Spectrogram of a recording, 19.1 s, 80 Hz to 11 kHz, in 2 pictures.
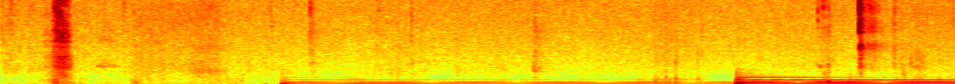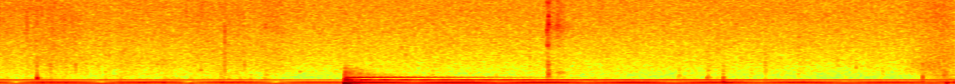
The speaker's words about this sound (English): So I'll invite Heather to ring the bell 3 times.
